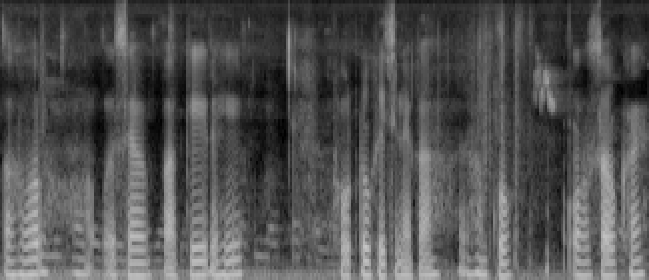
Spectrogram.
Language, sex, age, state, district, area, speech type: Hindi, male, 30-45, Uttar Pradesh, Hardoi, rural, spontaneous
